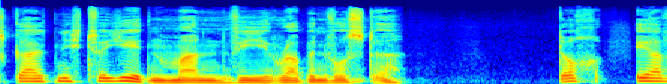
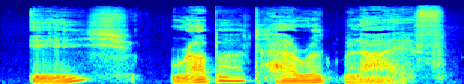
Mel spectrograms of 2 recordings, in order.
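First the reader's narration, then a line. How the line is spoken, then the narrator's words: Rough whispered prompting. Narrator (German): Edwins Stimme ein raues Flüstern und sagte ihm vor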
